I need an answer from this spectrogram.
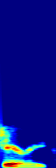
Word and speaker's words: Sheree: And I know it's spelt with two E's, but it's actually Sherry. It's the old-fashioned way of saying.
